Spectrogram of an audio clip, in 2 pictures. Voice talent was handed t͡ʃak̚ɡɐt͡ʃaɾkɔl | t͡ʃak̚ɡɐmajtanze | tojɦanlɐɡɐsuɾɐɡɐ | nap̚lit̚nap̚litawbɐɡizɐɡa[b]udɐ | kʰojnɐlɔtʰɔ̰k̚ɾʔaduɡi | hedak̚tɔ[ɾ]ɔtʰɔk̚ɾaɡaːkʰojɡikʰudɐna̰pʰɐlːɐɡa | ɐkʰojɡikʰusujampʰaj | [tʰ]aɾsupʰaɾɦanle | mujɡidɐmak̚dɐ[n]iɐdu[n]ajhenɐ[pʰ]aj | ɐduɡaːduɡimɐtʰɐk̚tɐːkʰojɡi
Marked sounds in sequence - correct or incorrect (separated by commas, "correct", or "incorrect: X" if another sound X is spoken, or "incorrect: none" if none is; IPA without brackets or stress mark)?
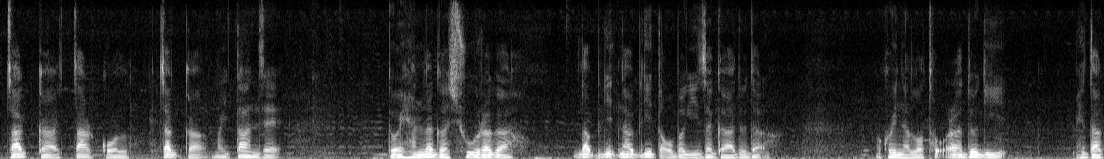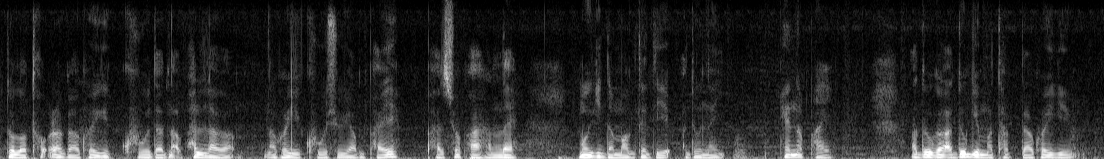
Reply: incorrect: d, incorrect: l, incorrect: pʰ, incorrect: d, correct, correct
